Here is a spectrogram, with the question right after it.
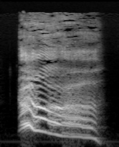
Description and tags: Warrior Death Cry - British Male
A British military character groaning his last breath.
Perfect for an evil warrior, a hardened fighter, or a grizzled knight.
